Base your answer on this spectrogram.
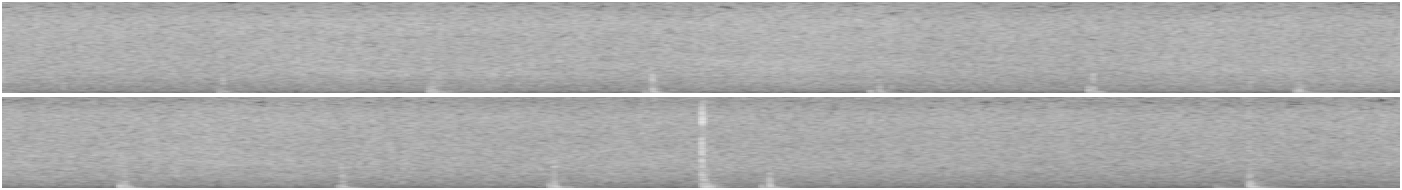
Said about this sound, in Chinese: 好像我们又要再爬一个楼梯。好哦，继续爬。我就不太能讲话，就大家听我的脚步声，应该快到了。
